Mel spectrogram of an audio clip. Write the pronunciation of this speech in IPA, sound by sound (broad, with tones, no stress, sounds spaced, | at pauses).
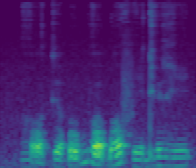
ɦ o̰˩ kʲ o˩ ʔ ṵ˧ bʱ o̰˥˩ ɓ o˩˥ f i˩ dʱ y˧ ɣ i˧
